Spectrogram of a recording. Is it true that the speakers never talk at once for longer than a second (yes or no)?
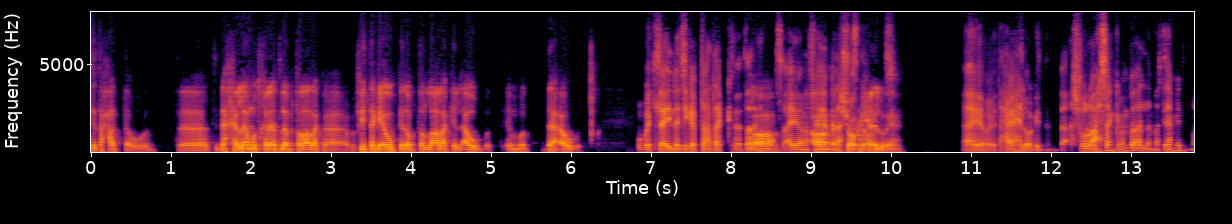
no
